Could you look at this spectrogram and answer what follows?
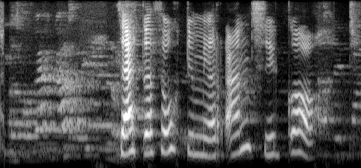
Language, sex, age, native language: Icelandic, male, 10, Icelandic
